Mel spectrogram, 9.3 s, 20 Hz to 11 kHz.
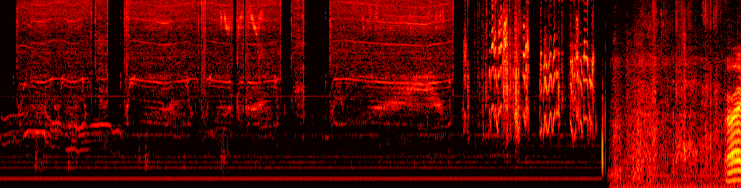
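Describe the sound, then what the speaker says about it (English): A drill with a 5/8 Forstner bit bores into wood for a hand-carved tobacco pipe, its whir faint and intermittent over a steady background hum, broken by short pauses and rougher bursts near the end. "Went down with a 5/8 Forstner, met the hole"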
